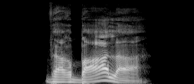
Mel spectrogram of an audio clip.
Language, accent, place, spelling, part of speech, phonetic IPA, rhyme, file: German, Germany, Berlin, verbaler, adjective, [vɛʁˈbaːlɐ], -aːlɐ, De-verbaler.ogg
- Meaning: inflection of verbal: 1. strong/mixed nominative masculine singular 2. strong genitive/dative feminine singular 3. strong genitive plural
